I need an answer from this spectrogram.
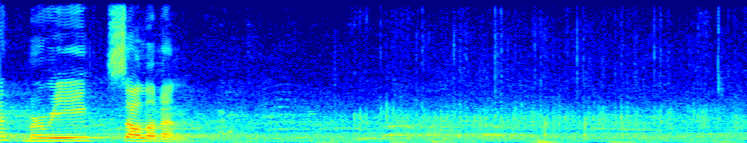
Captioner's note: cheering and applause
